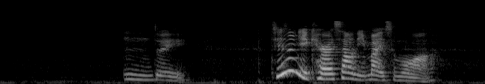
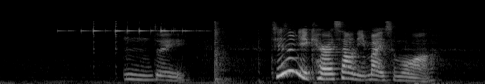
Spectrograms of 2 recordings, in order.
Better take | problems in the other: first | background sound (Bell); 14 dB below the speech

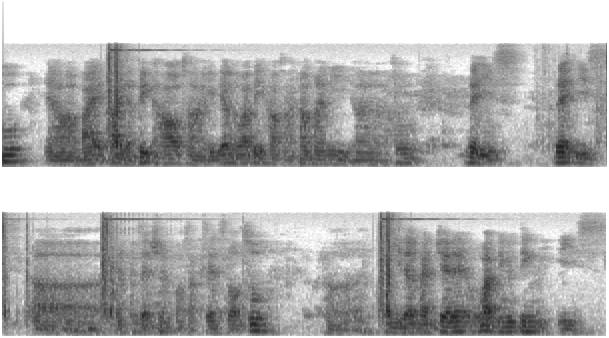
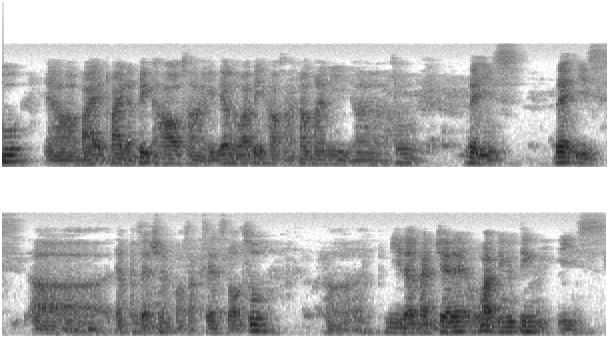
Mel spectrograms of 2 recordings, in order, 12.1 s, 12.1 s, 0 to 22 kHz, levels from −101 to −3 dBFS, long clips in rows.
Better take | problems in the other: second | background sound (Mechanisms); 7 dB below the speech

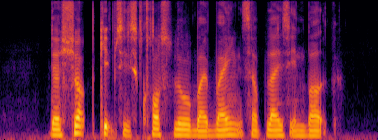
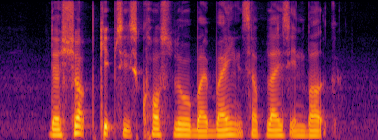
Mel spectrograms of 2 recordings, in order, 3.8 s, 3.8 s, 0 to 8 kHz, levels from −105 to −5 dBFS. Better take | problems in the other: second | noise reduction (neural diffusion model UNIVERSE++)

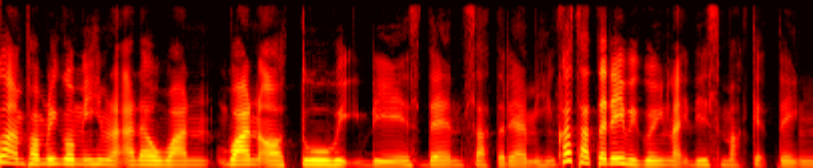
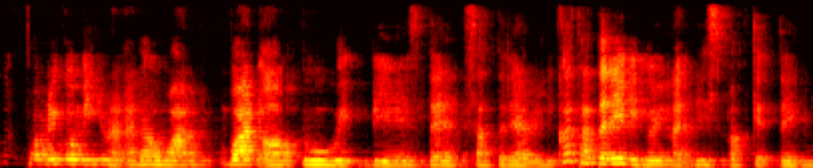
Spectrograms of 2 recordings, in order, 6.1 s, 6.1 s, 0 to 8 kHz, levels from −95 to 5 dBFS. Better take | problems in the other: first | noise reduction (neural mask model DeepFilterNet 3)

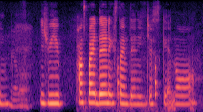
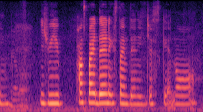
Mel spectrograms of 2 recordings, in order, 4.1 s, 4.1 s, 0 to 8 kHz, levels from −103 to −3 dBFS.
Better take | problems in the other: second | noise reduction (neural mask model Resemble Enhance denoiser)

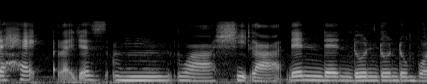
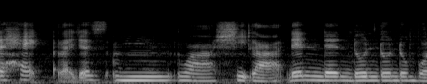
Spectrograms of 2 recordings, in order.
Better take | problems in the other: first | room echo; dies away in 0.2 s

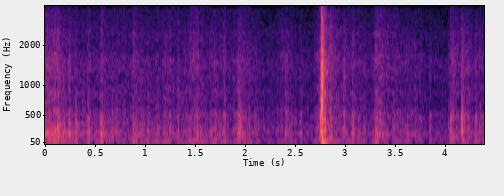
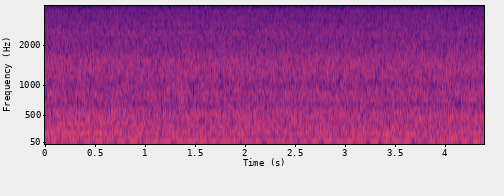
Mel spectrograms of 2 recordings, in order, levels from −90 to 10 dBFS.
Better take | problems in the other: second | noise reduction (neural mask model RNNoise)

